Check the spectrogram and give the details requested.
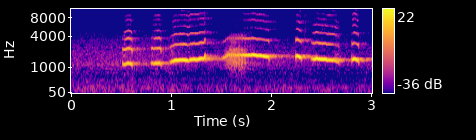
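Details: Tame, clever pet budgerigar of the falk type, kept for its whistling. A sustained whistled phrase wavers and rises slightly, broken by short notes, with a soft breathy burst in the middle.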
